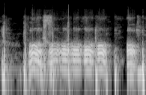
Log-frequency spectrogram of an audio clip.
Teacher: to make this sound you have to round your lips okay and the tongue has to move backwards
